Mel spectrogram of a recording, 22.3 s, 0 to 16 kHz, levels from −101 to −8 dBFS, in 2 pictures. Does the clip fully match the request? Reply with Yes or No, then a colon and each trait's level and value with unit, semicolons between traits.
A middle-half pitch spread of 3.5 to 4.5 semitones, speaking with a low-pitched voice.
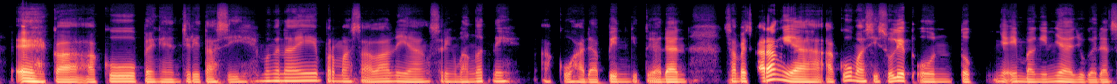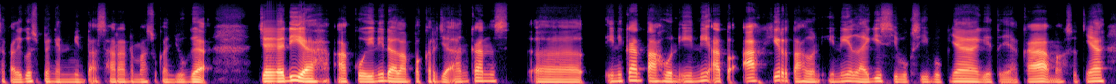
No: average, 3.0 semitones; low, 115 Hz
